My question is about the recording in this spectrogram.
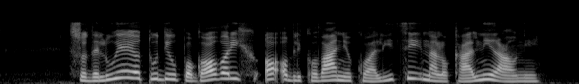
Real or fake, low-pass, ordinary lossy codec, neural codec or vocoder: fake; 7.2 kHz; none; codec, 16 kHz, 6 kbps, DAC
